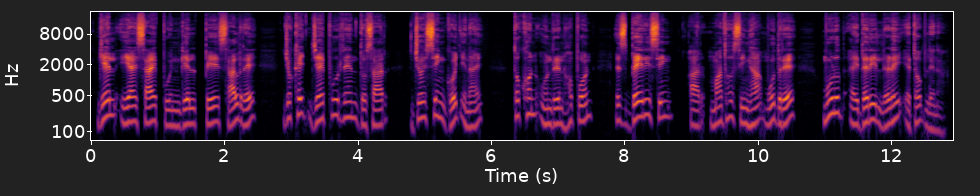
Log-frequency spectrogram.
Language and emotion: Santali, neutral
